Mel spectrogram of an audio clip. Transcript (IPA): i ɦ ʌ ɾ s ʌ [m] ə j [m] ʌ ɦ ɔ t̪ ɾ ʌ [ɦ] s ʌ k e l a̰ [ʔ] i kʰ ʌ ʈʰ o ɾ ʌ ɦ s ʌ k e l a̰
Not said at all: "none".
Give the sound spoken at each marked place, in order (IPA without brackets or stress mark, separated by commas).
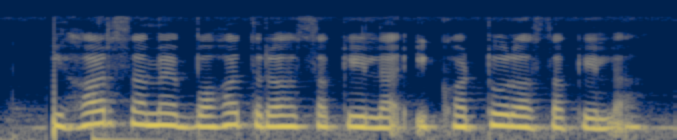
m, b, ɦ, ʔ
